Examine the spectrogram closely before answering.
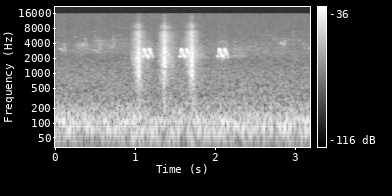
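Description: A magical shimmering chime sounds.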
